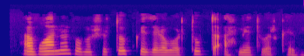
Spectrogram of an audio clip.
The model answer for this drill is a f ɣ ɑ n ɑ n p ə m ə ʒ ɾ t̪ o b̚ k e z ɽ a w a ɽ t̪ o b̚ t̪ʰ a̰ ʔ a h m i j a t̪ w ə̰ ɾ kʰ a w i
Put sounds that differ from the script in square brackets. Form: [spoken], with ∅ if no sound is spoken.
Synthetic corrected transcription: a f ɣ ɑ n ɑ n p ə m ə [ʃ] ɾ t̪ o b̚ k e z ɽ a w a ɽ t̪ o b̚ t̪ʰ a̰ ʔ a h m i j a t̪ w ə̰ ɾ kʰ a w i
